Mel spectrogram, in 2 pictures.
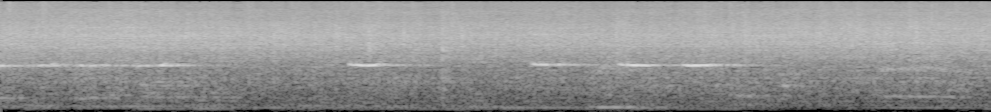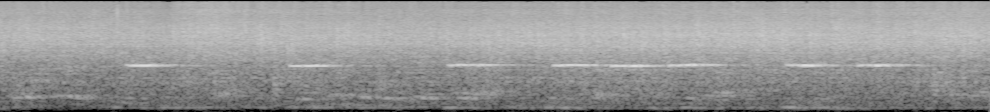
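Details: A pet cockatiel in the kitchen whistles short, steady, high beeps in irregular bursts, copying a microwave's signal tones.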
